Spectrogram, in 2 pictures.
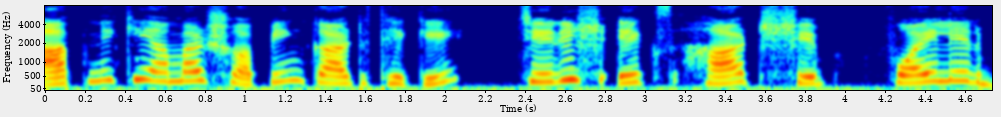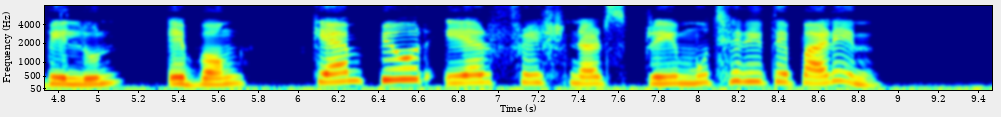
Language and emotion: Bengali, neutral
